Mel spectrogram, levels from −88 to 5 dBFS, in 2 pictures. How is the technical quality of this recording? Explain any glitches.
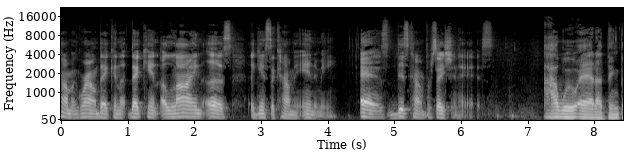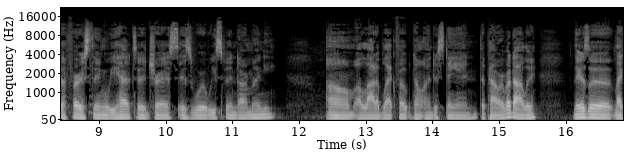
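The recording has one clear glitch: a time-stretched section from 6.55 to 13.03 s, starting just after "as this conversation has" and ending before "of black folk don't". The pace abruptly drops to about 0.72 times normal speed while pitch stays put, so the speech drags. This is likely software lengthening the audio by repeating short overlapping pieces. On a spectrogram, harmonics hold their spacing while syllables widen; the waveform shows stretched transients.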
